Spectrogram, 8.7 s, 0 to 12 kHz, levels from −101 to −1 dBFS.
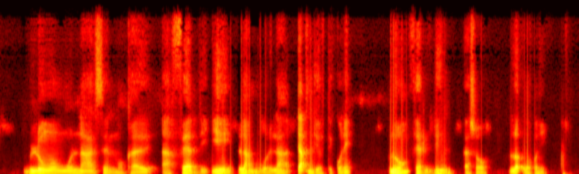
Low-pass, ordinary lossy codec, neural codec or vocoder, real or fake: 10.8 kHz; Opus, 64 kbps; codec, 24 kHz, 0.9 kbps, WavTokenizer, large speech release; fake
